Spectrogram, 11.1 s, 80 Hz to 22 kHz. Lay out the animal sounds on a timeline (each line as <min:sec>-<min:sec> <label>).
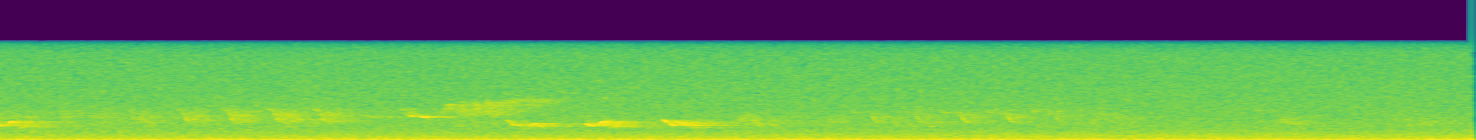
0:00.3-0:02.9 Ovenbird (Seiurus aurocapilla)
0:02.5-0:04.5 Black-throated Blue Warbler (Setophaga caerulescens)
0:03.4-0:06.1 American Robin (Turdus migratorius)
0:06.2-0:08.4 Ovenbird (Seiurus aurocapilla)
